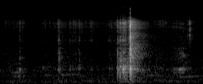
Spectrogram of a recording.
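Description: Small kitchen knife slicing frozen strawberries on a plastic cutting board: a few faint cuts and one sharp knock of the blade against the board about a second and a quarter in.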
